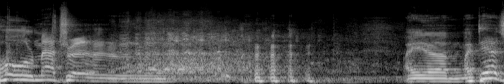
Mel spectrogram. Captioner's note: audience laughs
